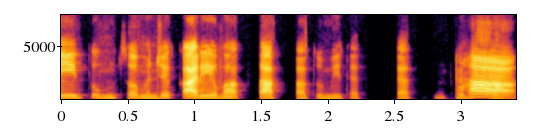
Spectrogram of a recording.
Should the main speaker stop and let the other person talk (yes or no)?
yes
